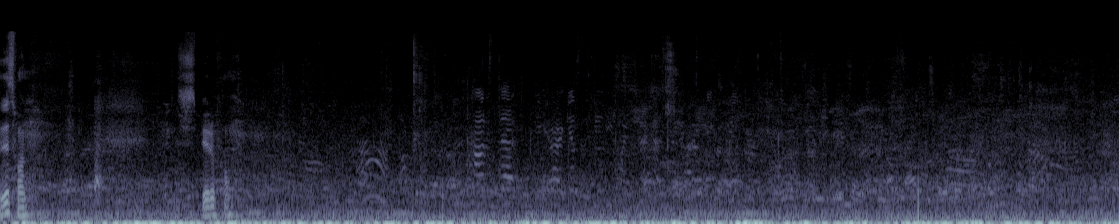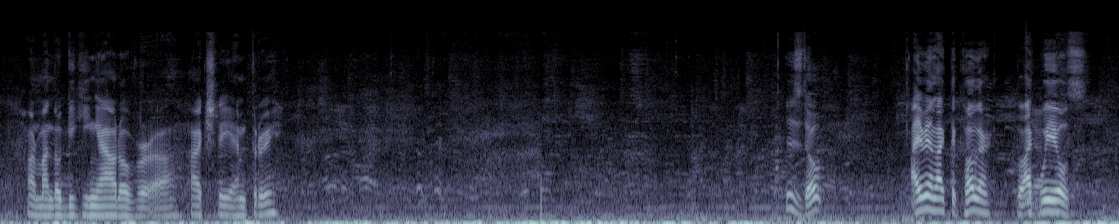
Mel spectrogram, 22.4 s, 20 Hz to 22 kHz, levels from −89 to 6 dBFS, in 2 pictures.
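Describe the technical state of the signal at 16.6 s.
At 16.59 s the audio jumps forward: compressed frames skipped, about two of them, each 26.1 ms long, so roughly 50 ms of sound never plays. The decoder drops whole frames, either missing from the file or rejected as damaged, and resumes further on. The sound jumps ahead by the length of the missing frames, rather than falling into the silent gap of a dropout.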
